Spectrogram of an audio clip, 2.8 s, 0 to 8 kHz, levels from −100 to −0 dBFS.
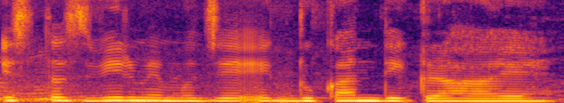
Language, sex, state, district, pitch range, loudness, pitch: Hindi, female, Arunachal Pradesh, Papum Pare, 195-220 Hz, -12 LUFS, 205 Hz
